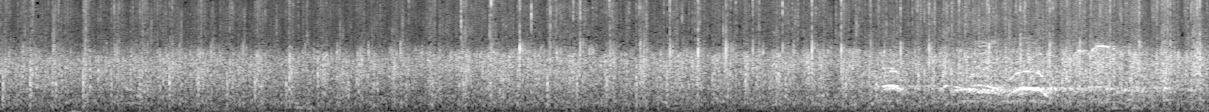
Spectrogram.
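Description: A large crowd applauds outdoors.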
